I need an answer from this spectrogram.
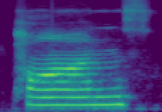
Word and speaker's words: pawns: You can either say aunts or ants, A-U, hands, ends, extends, pawns, has a ah sound, but it's spelled with an O, so we keep it with an O.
